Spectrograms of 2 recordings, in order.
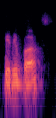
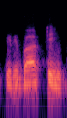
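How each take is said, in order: First: The name is said differently from its spelling. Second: The name is said just as it is spelled. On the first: The speaker calls it right. "it is pronounced as Kiribati" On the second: The speaker calls it wrong. "although it is written Kiribati"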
